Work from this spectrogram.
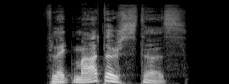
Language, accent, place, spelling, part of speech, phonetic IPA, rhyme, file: German, Germany, Berlin, phlegmatischstes, adjective, [flɛˈɡmaːtɪʃstəs], -aːtɪʃstəs, De-phlegmatischstes.ogg
- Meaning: strong/mixed nominative/accusative neuter singular superlative degree of phlegmatisch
